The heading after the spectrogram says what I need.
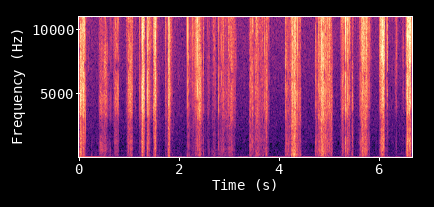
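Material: Wheat gluten.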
